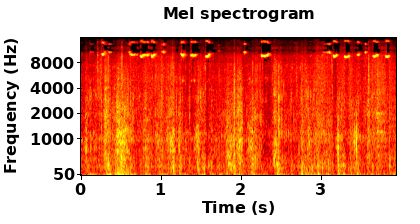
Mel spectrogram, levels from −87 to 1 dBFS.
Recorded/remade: recorded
